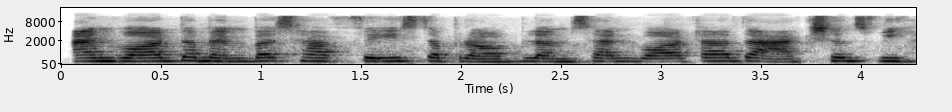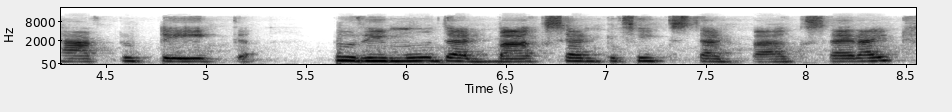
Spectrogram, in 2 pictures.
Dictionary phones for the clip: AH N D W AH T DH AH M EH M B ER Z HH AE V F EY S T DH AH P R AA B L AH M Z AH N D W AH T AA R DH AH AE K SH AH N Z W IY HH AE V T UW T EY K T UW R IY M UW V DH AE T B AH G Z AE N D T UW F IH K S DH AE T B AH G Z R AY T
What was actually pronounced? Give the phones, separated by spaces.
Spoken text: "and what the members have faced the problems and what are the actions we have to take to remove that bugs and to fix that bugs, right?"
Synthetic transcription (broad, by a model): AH N D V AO T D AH M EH M B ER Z HH AE V F EY S T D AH P R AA B L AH M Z AH N D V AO T AA R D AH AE K SH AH N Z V IY HH AE V T UW T EY K T UW R IY M UW V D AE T B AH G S AE N D T UW F IH K S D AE T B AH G S R AY T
